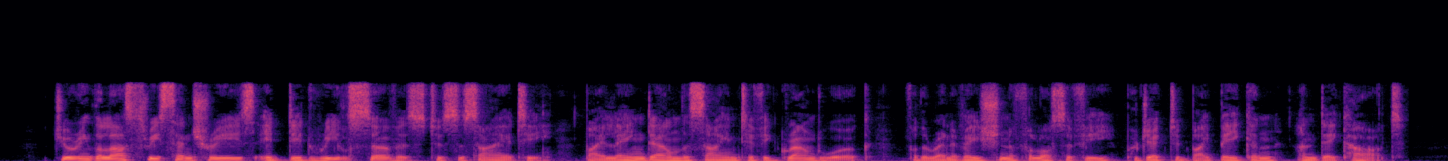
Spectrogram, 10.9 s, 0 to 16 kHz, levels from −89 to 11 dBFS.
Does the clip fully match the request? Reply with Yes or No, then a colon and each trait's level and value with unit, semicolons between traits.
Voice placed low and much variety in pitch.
No: very low, 95 Hz; average, 4.0 semitones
